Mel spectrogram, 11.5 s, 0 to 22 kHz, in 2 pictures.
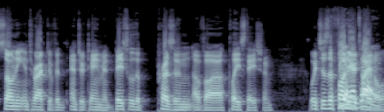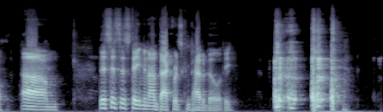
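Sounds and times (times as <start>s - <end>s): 
speech: 0.1s - 6.7s, 7.3s - 10.3s
man clearing his throat with rough coughs: 9.9s - 11.0s.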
